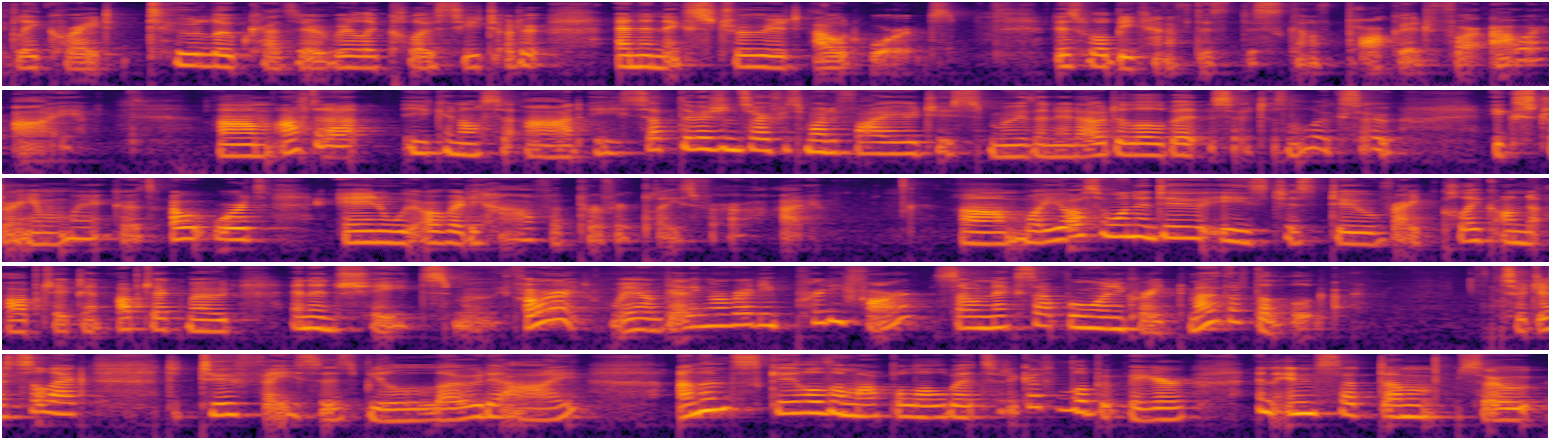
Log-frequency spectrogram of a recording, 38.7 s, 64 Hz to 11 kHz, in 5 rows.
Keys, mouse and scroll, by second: 0.3 middle click, 1.0 e, 3.2 click, 4.5 ctrl+1, 4.5 2, 5.0 click, 5.3 click, 7.2 middle click, 10.8 click, 11.6 middle click, 12.6 Tab, 13.1 middle click, 14.2 right click, 15.8 middle click, 17.2 Tab, 17.7 middle click, 19.0 KP_1, 20.8-22.0 scroll up 1, 22.0 3, 22.5 click, 23.2 shift+click, 24.1-25.0 scroll up 1, 25.0 s, 36.8 middle click, 38.0-38.6 scroll up 1.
